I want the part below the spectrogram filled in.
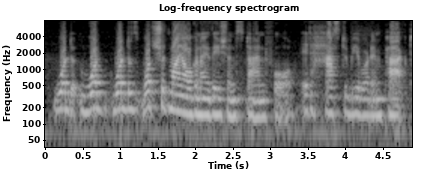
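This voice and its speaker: A woman is speaking. Her voice carries audible room echo. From India. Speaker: business founder and consultant. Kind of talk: podcast interview.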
